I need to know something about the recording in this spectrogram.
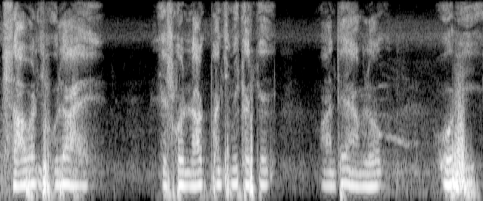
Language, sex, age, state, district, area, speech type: Hindi, male, 60+, Uttar Pradesh, Pratapgarh, rural, spontaneous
